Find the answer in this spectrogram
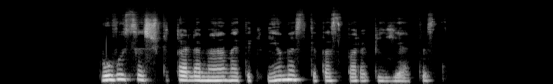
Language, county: Lithuanian, Kaunas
